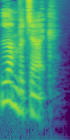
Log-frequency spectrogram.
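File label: "lumberjack", British English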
